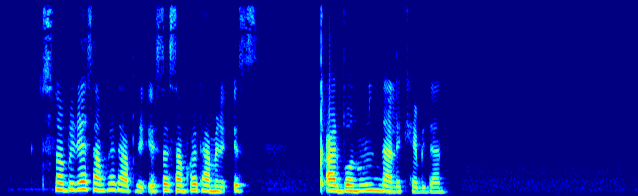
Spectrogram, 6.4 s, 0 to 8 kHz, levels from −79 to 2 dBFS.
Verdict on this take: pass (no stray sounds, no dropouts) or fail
pass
